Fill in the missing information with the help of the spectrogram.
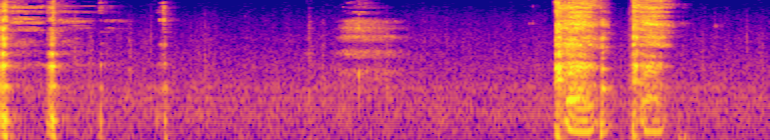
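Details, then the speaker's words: Adult streamer who describes themselves as perpetually unhealthy and coughing a lot: a few faint short throat sounds, then two loud, harsh voiced coughs in quick succession in a quiet room. "I am perpetually unhealthy. So, you'll hear me coughing a lot. I'm sorry about that."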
